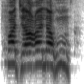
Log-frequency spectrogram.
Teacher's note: अगर हम तजवीद की बात करें तो फजाअलहुम, इसको पढ़ना कैसे आयत को, फजाअलहुम, मीम साकिन के बाद जीम है, इजहार शफवी होगा।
